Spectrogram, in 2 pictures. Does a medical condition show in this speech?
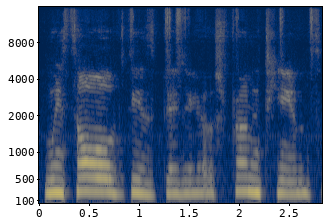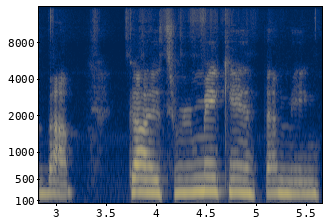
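Yes: ALS; young onset.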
